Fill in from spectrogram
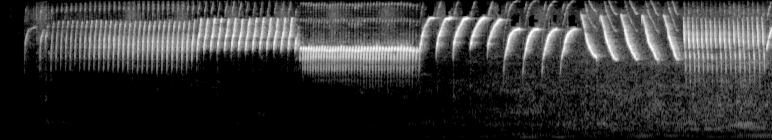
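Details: Singing Belgian canary delivering a dense rapid trill, then a flat low buzzing roll and a run of bright rising-falling whistled slurs, with faint low background hum.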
